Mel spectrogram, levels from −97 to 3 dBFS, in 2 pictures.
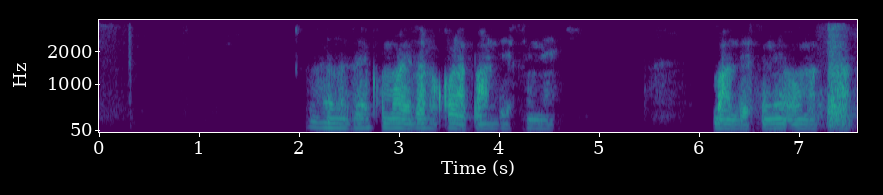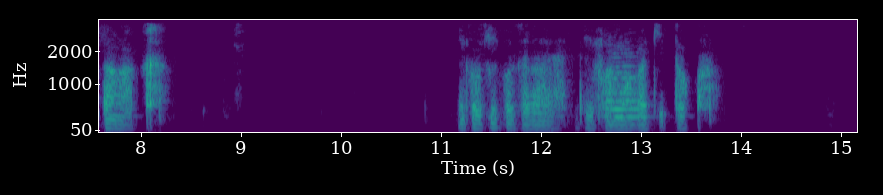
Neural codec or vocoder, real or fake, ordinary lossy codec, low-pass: none; real; AAC, 32 kbps; 3.6 kHz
